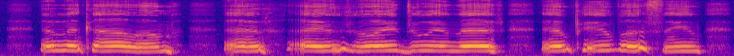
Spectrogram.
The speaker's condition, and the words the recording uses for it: ALS (motor neuron disease). It has become more difficult for me to talk. The muscles in my face are weaker.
